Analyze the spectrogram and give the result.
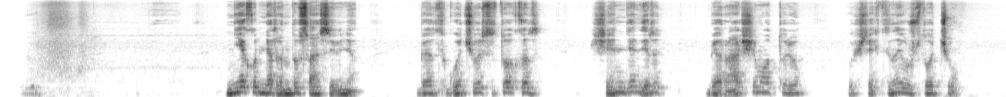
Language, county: Lithuanian, Klaipėda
